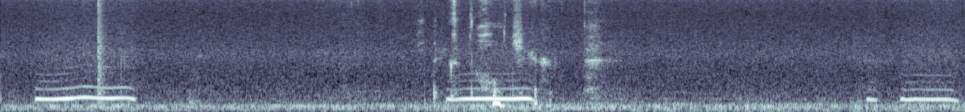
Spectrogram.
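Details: Overweight pet cat snoring while asleep.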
